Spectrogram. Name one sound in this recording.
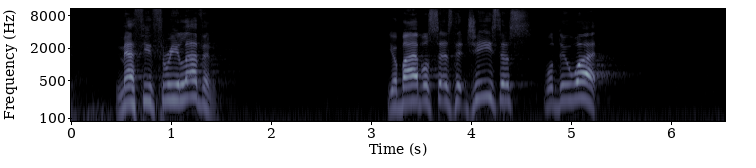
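A man speaks with emphasis through a microphone, in short bursts with pauses.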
